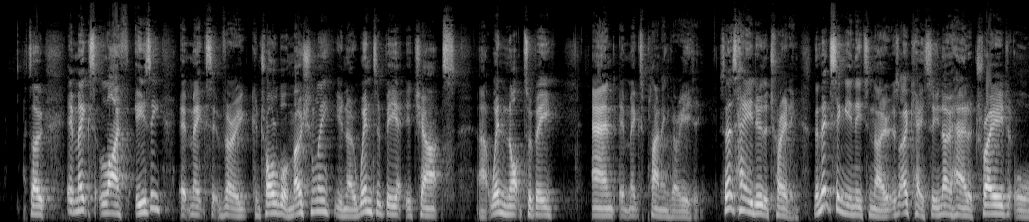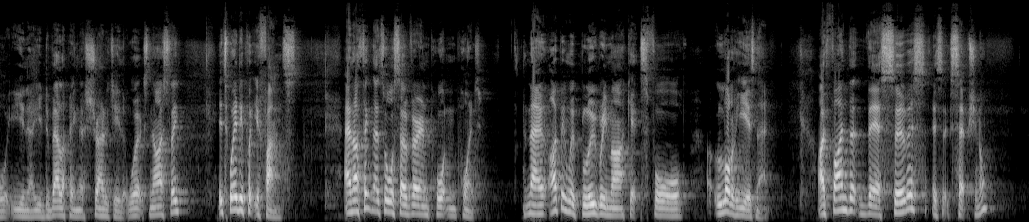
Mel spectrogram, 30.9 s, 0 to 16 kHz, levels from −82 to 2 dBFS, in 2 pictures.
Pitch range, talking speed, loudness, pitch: 120-175 Hz, 190 wpm, -19 LUFS, 140 Hz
